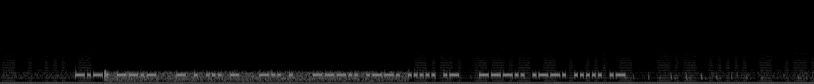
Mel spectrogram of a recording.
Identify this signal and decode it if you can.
Morse code, heard as a keyed tone, about 40 wpm, 440 Hz. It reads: CQ TEST DE 8P5A 8P5A
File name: CW / 2005-k5tr arrl cw dx -15:00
